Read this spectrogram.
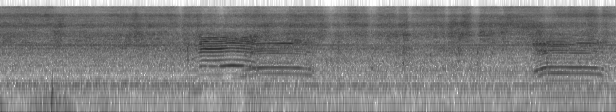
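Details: Two bleats from Merino sheep held as breeding stock in Jogja, about three seconds apart. Each is a wavering, nasal cry that falls slightly at the end, heard over constant broadband farm noise.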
